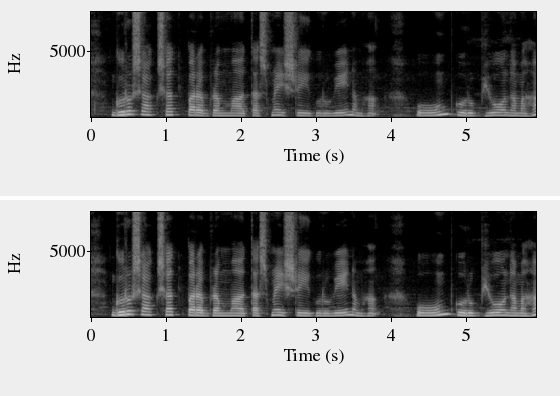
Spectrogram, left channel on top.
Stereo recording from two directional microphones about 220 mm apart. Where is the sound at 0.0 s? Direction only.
15° right (ahead or behind).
